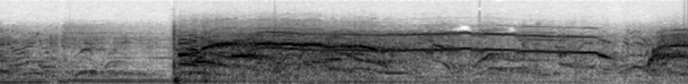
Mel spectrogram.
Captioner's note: screams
